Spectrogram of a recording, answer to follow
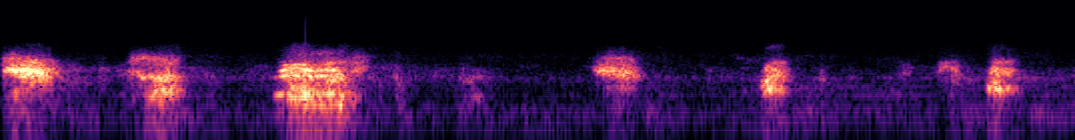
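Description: A string of short, animal-like calls made by a man with his hands held at his mouth: about seven brief cries with pauses between them, the longest and loudest about two seconds in.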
